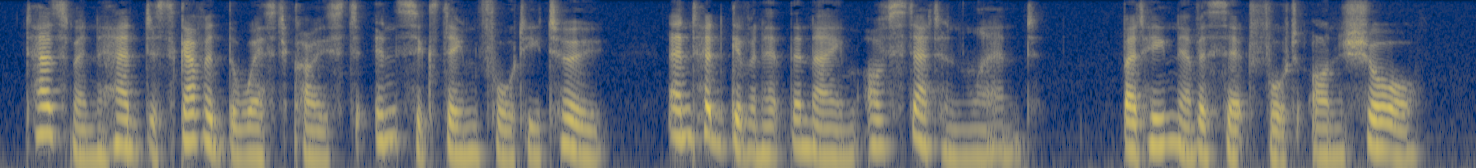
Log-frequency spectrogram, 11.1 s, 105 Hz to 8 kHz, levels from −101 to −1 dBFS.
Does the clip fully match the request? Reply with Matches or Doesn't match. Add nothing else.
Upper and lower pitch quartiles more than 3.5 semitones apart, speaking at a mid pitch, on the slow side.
Matches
